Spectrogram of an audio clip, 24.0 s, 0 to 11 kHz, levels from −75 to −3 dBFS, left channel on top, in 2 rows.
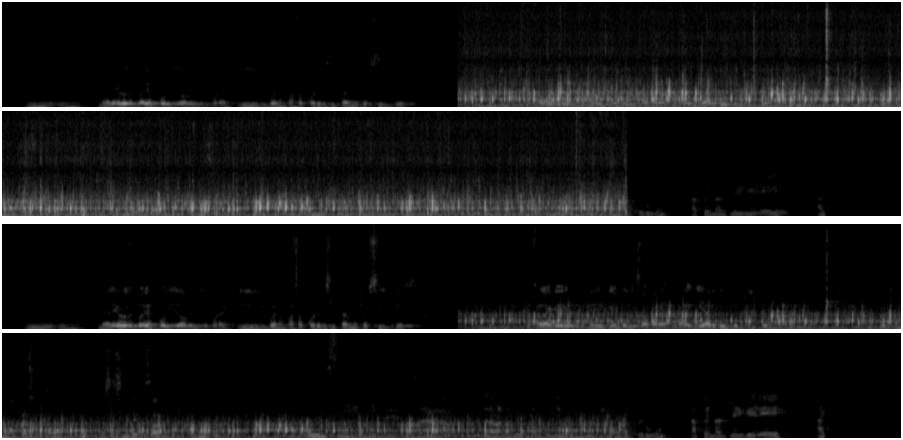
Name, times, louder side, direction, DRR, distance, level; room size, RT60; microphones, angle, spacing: voice 1, 0.3-5.5 6.4-13.0 13.3-14.8, right 2 dB, 80° right, 4 dB, 1.8 m, -52 dB
sound 1, 6.1-20.3, left 8 dB, 85° left, 0.5 m, -42 dB
voice 2, 16.0-20.9 21.2-22.4 22.8-23.0, right 3 dB, 50° right, 5 dB, 1.0 m, -58 dB
24.5 x 10.0 x 4.8 m, 0.76 s
head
